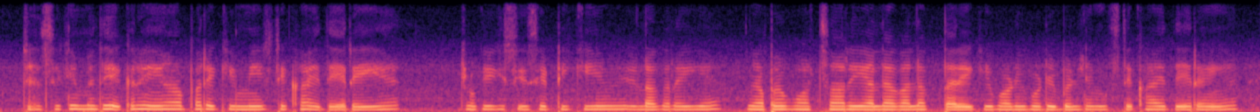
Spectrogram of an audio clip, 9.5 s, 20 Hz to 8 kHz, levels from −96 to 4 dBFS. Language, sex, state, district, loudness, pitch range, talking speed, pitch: Hindi, female, Goa, North and South Goa, -14 LUFS, 225-235 Hz, 220 wpm, 230 Hz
